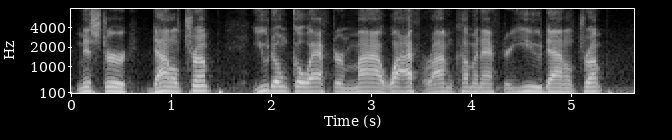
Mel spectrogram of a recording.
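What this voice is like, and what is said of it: Imitated voice with Texan accent. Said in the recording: “best Ted Cruz impression I can make ... it sounds like he's from Texas ... not the greatest, but close enough”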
